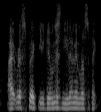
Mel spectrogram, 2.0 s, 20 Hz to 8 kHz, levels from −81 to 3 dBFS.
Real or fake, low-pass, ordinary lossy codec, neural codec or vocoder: fake; 7.2 kHz; none; codec, 16 kHz in and 24 kHz out, 0.4 kbps, LongCat-Audio-Codec, fine tuned four codebook decoder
